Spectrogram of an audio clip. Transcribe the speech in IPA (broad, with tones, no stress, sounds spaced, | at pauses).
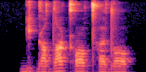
ɡ i˨ ɡ ɨ˨ dˤ ɛ˦ kʼ ɔ˧ t̪ʰ ɐ˨˦ d ɔ˧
